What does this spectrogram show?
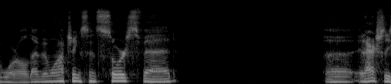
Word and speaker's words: SourceFed: say it wrong because it's actually source fed not sork fed sauerk sword fed when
